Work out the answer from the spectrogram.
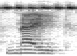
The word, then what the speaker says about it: night: आ रहा है, लेकिन G और H को नहीं बोलेंगे, केवल T को पढ़ेंगे। लिखा हुआ दिखाई देगा लेकिन हम मुंह से नहीं बोलेंगे। NIGHT बन गया नाइट, क्या बन गया, नाइट।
